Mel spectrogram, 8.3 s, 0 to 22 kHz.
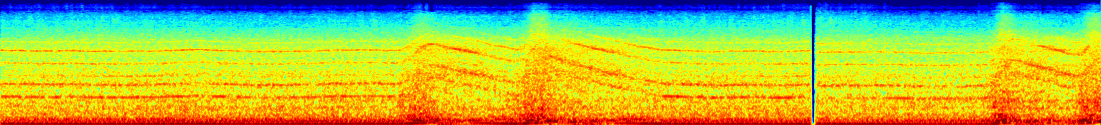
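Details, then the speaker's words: Honda Goldwing 1800 after oil and filter change, oil level just over top mark; steady even idle from the six, smooth low rumble, brief blips, no knocks or ticks, smoother than before; normal idle. "There we go. I can hear the difference in that just with changing the oil. It sounds so much smoother."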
